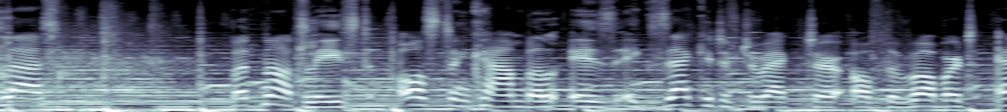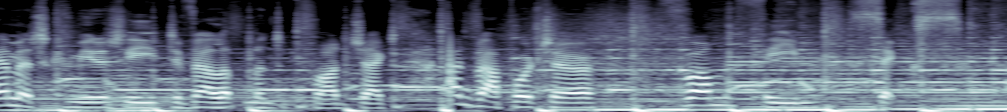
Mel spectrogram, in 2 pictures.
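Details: Adult woman, event host; normal voice.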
